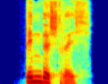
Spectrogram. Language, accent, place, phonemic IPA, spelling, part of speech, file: German, Germany, Berlin, /ˈbɪndəʃtʁɪç/, Bindestrich, noun, De-Bindestrich.ogg
- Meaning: hyphen (symbol used to join words or to indicate a word has been split)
